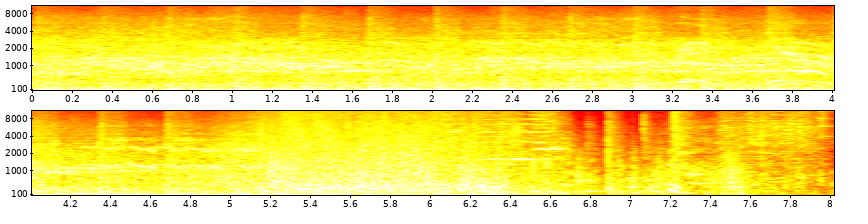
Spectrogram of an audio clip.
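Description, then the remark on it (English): A car (Mother Lode) on a highway after dark roars with a rising tire skid, then a loud crunching, shattering impact about five seconds in as it hits a buck deer whose antlers get tangled in the grill, followed by debris and a quick fade. “There was no steam rising up out of the engine compartment, so there was a good chance the light housing and fender had taken the brunt of the collision.”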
